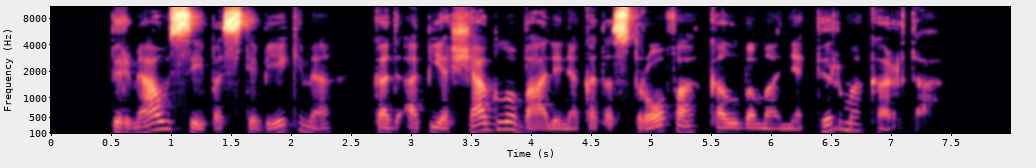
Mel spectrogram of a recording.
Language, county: Lithuanian, Alytus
